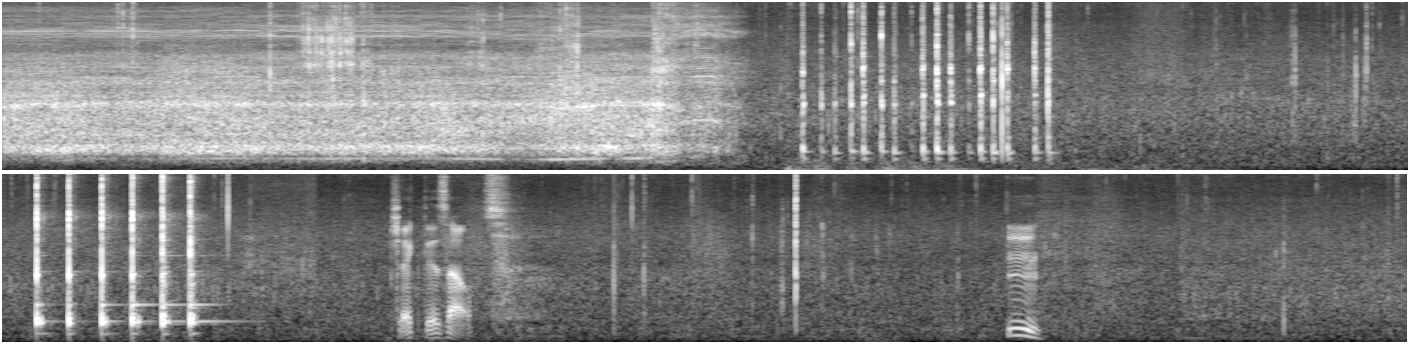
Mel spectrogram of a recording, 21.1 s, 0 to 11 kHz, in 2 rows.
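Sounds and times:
loud steady rushing noise: 0.0s - 4.8s.

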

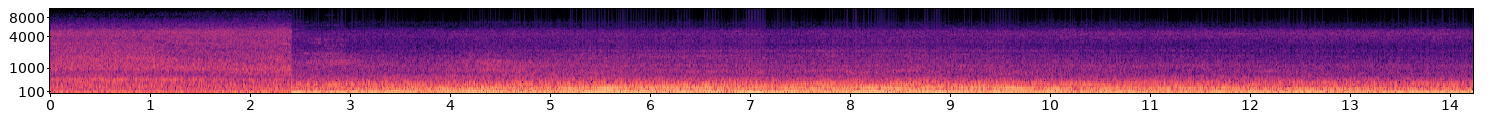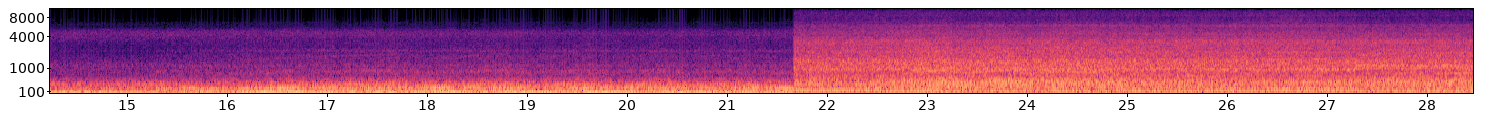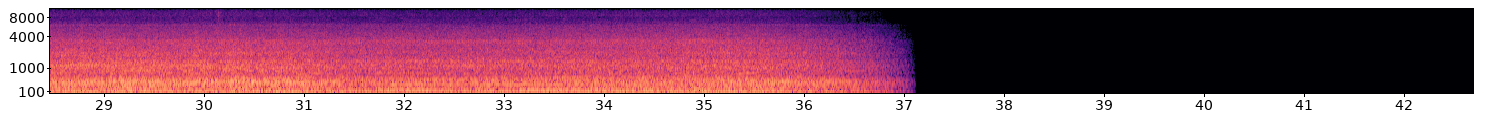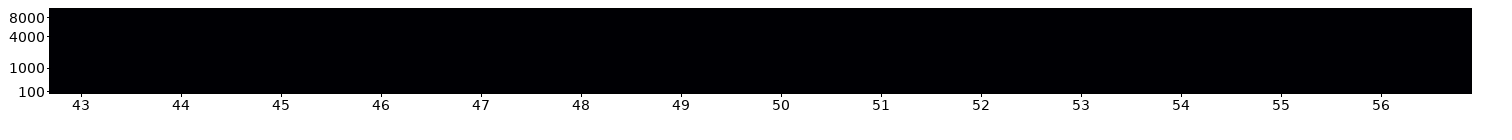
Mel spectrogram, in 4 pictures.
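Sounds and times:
car engine revving: 0.0s - 37.1s
car engine running: 0.0s - 37.1s.

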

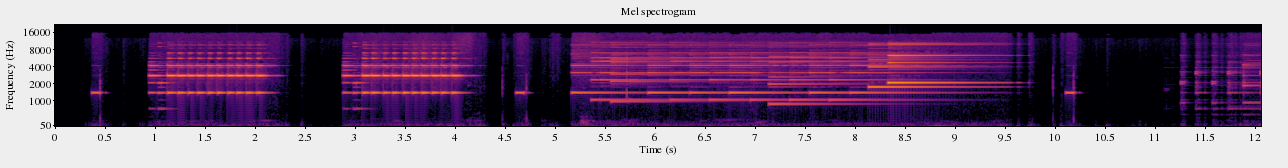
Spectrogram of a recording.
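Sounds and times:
twinkling electronic ringtone: 1.0s - 2.3s, 2.9s - 4.2s, 5.2s - 9.7s, 11.3s - 12.0s
slow chime ringtone: 5.2s - 9.7s.

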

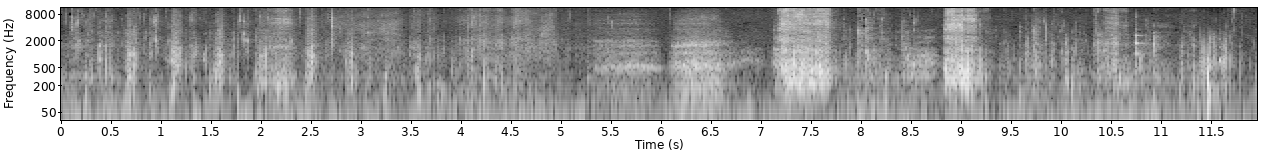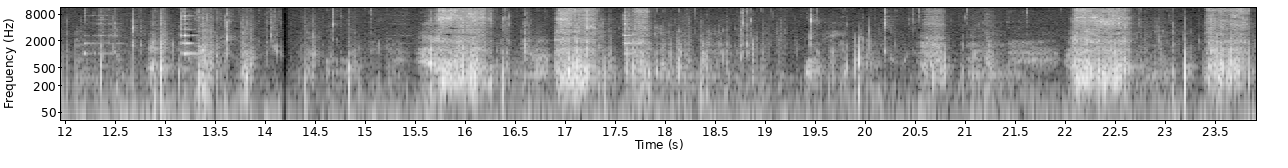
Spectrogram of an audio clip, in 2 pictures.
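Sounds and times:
slurping noodles: 7.1s - 9.4s, 15.3s - 18.3s, 19.8s - 23.9s
wet chewing and lip smacks: 18.2s - 21.7s.

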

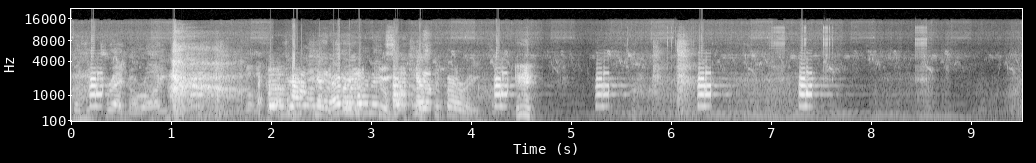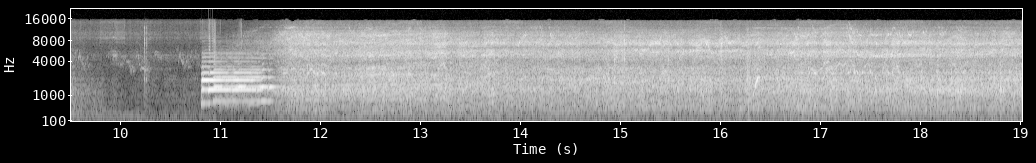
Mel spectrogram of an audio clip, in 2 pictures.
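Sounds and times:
electronic start tone: 5.2s - 8.9s
radio-controlled cars droning: 11.1s - 19.0s.

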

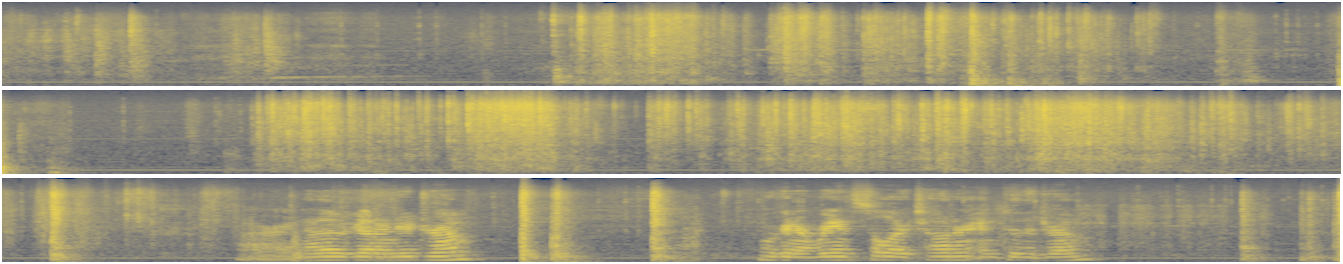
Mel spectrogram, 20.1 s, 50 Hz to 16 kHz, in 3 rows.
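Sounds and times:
foil bag crinkling: 0.0s - 1.5s, 2.3s - 6.4s, 7.6s - 15.7s.

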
